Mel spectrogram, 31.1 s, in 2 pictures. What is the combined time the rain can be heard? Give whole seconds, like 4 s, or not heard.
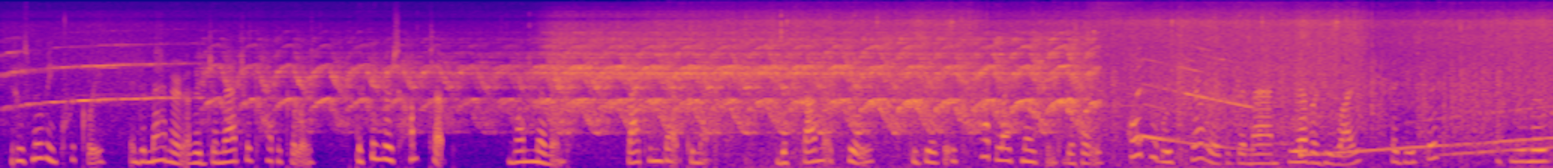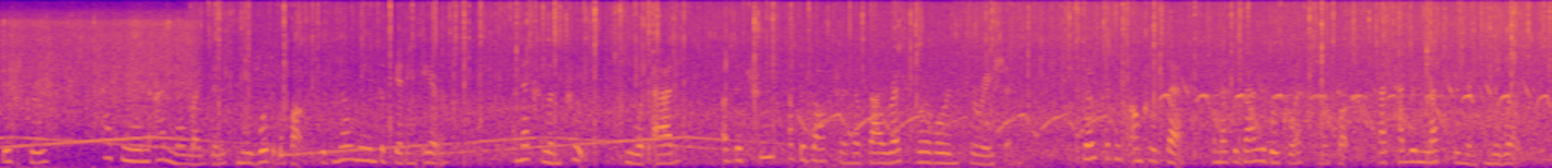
25 s.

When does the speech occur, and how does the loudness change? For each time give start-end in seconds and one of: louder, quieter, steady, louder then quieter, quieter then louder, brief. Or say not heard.
0.1-30.9 steady.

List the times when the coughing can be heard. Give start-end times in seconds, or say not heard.
not heard.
